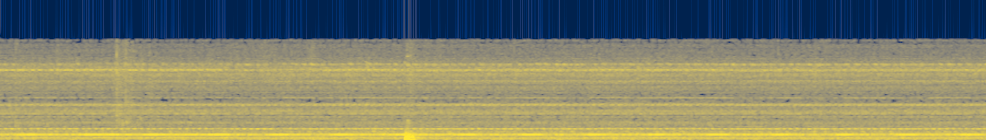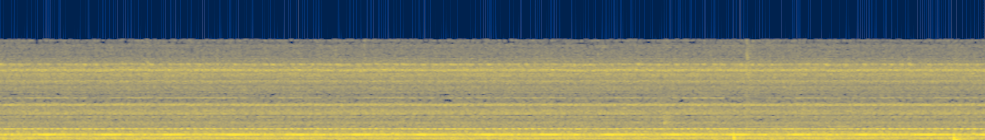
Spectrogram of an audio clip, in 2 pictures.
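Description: Stand mixer running steadily with a constant motor whine. A single sharp clink comes about four seconds in.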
